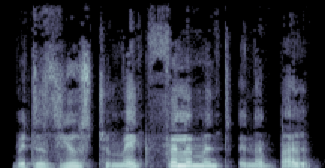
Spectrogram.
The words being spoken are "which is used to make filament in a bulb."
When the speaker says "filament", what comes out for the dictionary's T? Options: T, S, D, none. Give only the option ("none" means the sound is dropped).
T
